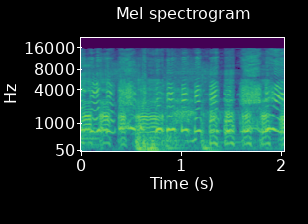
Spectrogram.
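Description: A cartoon character laughing in a rapid run of short giggles, tickled by a furry car-wash brush roller.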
